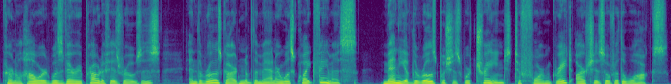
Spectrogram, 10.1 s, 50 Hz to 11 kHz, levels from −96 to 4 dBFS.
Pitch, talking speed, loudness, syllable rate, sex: 185 Hz, 190 wpm, -17 LUFS, 5.2 syllables/s, female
